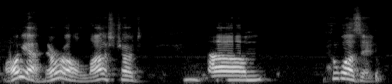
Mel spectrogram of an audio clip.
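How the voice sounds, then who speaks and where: A man on a casual online panel, briskly listing trivia and agreeing with the host. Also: sits high, big pitch swings, fairly bright tone, breathy edge, lo-fi sound.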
